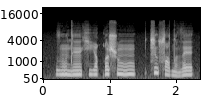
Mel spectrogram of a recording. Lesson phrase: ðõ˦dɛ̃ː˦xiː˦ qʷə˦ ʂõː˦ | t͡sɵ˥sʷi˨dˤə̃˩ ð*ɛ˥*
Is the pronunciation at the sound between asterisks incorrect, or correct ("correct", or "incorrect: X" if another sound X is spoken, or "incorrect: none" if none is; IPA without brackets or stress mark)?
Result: correct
